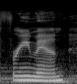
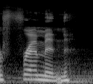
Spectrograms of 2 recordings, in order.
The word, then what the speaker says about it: Fremen: Is it Freeman or Fremen? How do they say it in like the movies and stuff? The second? Okay, good, because that's how I've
